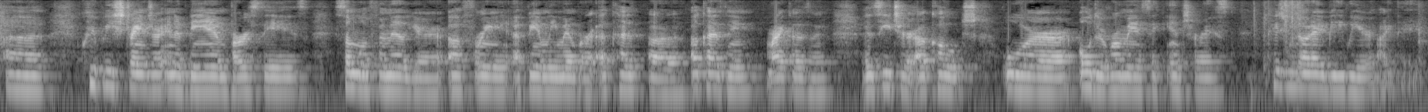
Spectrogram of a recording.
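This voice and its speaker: With a low-pitched, warm voice, little pitch movement, and a measured pace, a congested, sore-throated woman talks casually to viewers as a healing educator and host. She's loose and conversational, calling them "y'all." The sound is lo-fi, with a roomy echo and slight background noise.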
